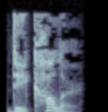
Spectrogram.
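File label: "decolor", British English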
